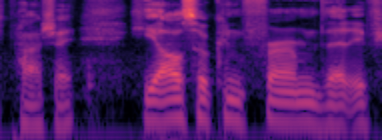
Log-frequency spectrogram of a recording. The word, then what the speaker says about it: Paasche: He confirmed that you do pronounce the E, so it is Paasche.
